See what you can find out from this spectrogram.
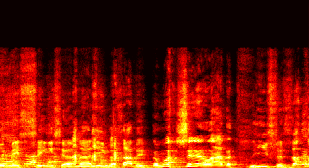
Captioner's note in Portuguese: risos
